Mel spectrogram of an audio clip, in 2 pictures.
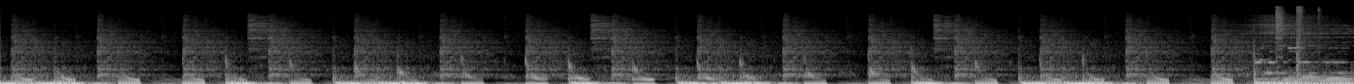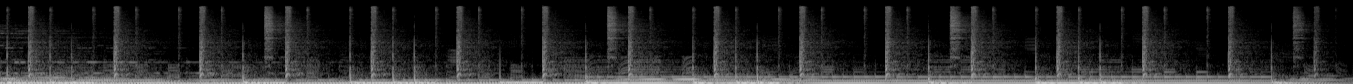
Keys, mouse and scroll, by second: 6.1-15.9 drag, 17.4-24.4 drag.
